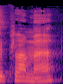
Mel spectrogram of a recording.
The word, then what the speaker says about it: plumber: They sneaked a B into plumber, but we didn't pronounce it because sound and spelling had long ago divorced.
